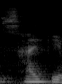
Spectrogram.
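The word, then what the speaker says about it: psyche: পি এর পরে যদি এস থাকে অর্থাৎ পি আর এস পরপর থাকলে এবং পি এর আগে কোন ভাওয়েল না থাকলে পি এর উচ্চারণ হয় না। যেমন সাইকি মানে আত্মা সাইকো মানে মন সৌরা মানে খোসপাচ্চা।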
